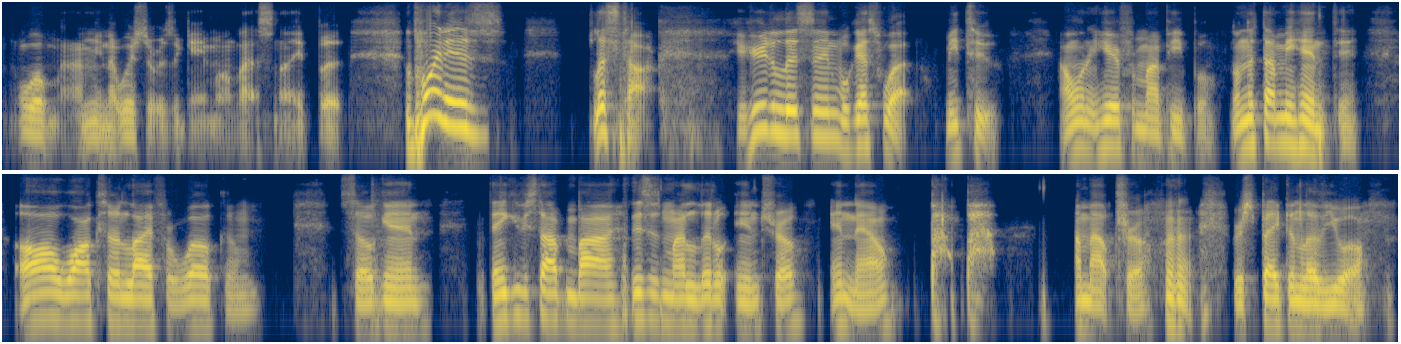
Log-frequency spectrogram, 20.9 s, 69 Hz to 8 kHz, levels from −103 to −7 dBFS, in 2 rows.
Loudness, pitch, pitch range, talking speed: -20 LUFS, 125 Hz, 105-145 Hz, 190 wpm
